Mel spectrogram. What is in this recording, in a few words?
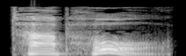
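"top-hole", British English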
